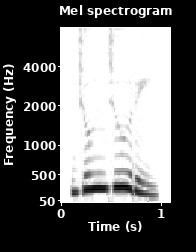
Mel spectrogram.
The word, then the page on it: ಜುಂಜೂರಿ: junjūri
